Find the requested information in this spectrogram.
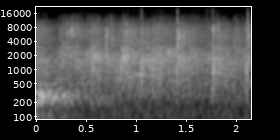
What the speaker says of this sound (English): Please clap for them once again.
